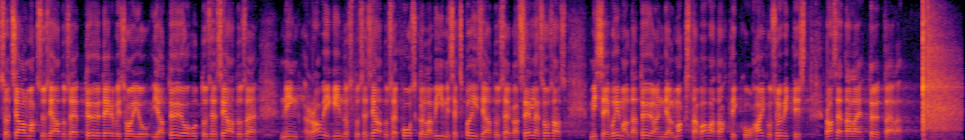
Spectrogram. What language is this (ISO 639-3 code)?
est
